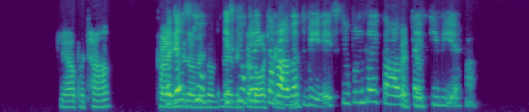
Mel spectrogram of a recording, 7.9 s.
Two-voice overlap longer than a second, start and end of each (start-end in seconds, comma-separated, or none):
2.5-4.5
